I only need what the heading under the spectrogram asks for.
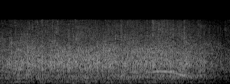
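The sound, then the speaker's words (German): Applause from a church audience: a dense, even wash of clapping that stays loud and steady, easing off slightly at the very end. “Ein Applaus.”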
